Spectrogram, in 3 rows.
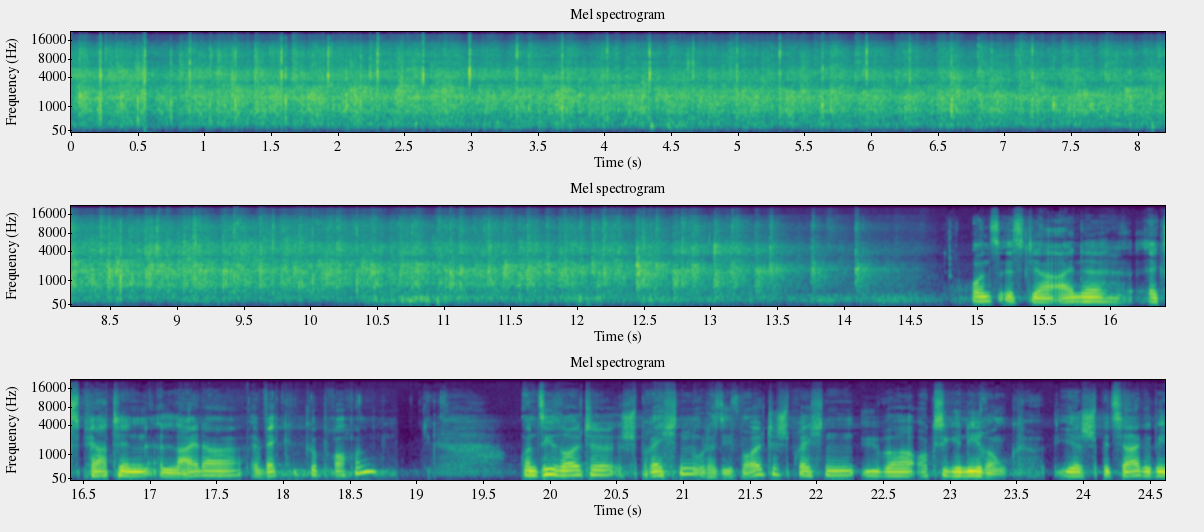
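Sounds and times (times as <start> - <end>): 
audience applause: 0.0 - 14.4
speech: 15.0 - 18.8, 19.8 - 24.6.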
